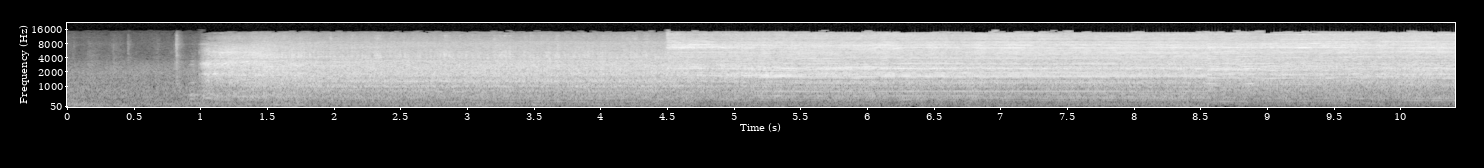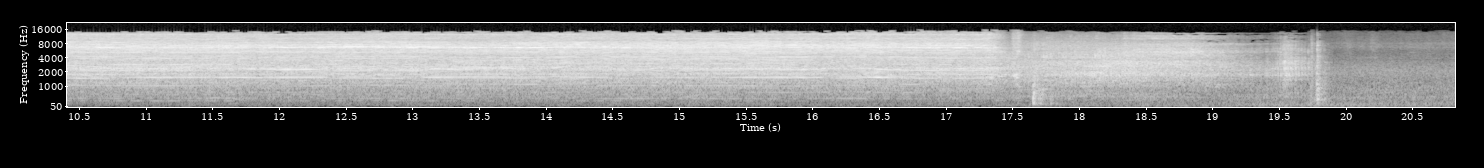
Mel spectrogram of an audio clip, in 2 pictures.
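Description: A power saw whines loudly as it cuts through a metal pipe.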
